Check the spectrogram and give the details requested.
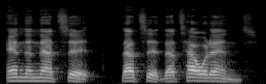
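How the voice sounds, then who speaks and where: A young man giving live commentary over a video game as a gaming YouTuber, breaking into excited and frustrated outbursts. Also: on the high side, measured pace, clear, resonant tone.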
